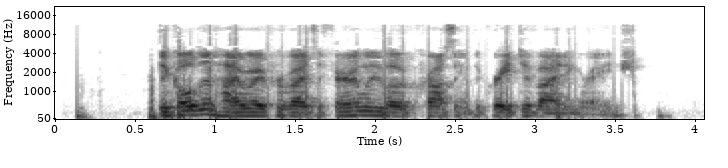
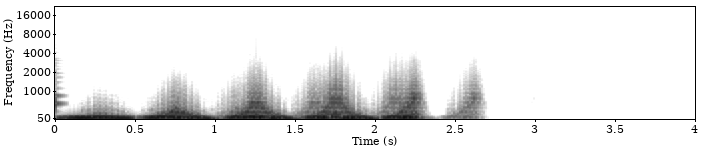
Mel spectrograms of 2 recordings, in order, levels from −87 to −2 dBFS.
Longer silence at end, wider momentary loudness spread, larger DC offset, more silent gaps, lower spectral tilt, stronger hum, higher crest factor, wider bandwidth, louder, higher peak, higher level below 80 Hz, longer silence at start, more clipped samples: second, 0.25 s vs 1.35 s; first, 17 LU vs 3 LU; neither; neither; second, -6 dB/octave vs -14.5 dB/octave; neither; first, 18 dB vs 12 dB; first, 11.5 kHz vs 1.8 kHz; about the same, -18 LUFS vs -19 LUFS; first, -2 dBFS vs -6 dBFS; second, -42 dBFS vs -20 dBFS; first, 0.15 s vs 0 s; neither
